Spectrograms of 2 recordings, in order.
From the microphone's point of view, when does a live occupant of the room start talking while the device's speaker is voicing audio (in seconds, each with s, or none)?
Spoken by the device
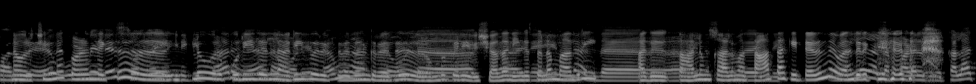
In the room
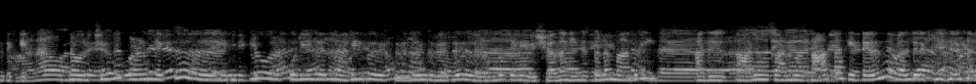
7.4 s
